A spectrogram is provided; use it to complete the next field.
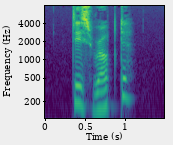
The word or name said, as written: disrupte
